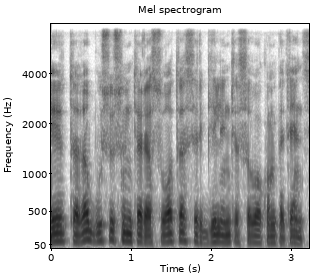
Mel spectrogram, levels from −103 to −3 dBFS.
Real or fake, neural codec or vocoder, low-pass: real; none; 7.2 kHz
